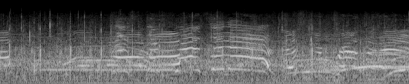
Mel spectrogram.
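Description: Outdoor crowd of spectators: several nearby raised voices talking and calling out over a general hubbub, with a steady low rumble underneath.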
